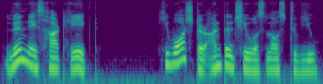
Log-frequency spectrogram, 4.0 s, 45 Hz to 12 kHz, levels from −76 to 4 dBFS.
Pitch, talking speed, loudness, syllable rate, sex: 135 Hz, 180 wpm, -18 LUFS, 4.8 syllables/s, male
